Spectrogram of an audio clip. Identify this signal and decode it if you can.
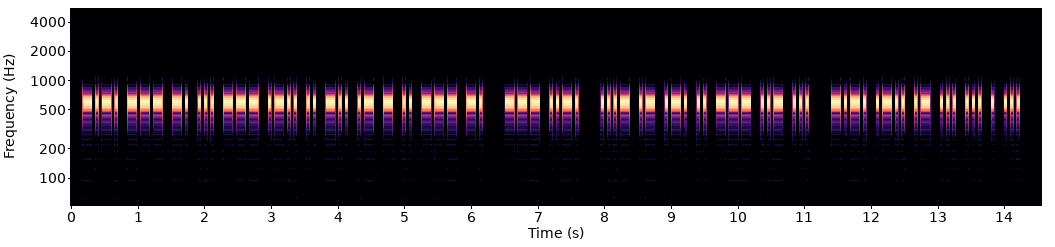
Morse code, heard as a keyed tone, about 25 wpm, 600 Hz. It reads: CONSOLIDATION OF VARIOUS CLASSES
